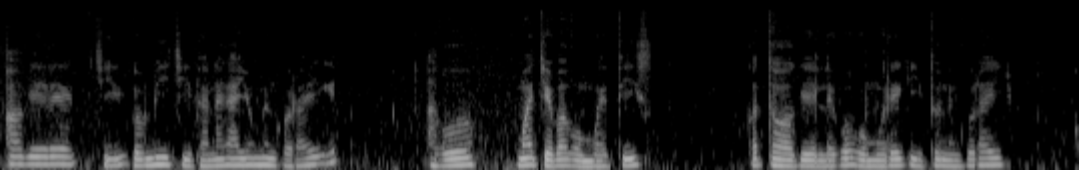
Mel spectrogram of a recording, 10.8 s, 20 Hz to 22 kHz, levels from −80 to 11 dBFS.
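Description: Throughout, overdone noise removal pulls frequency bands near the noise estimate far down, leaving near-silent gaps with twinkling specks.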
